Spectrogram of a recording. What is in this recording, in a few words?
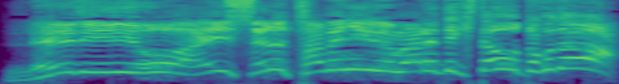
voice, dubbing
